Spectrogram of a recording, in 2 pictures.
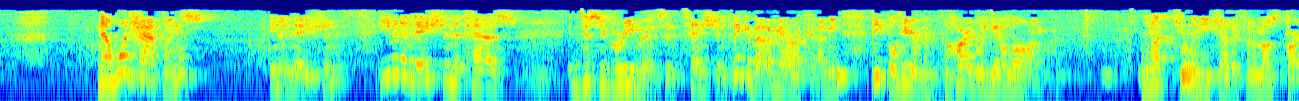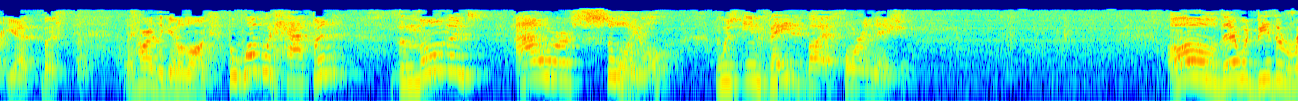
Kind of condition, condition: setting, large echoing room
